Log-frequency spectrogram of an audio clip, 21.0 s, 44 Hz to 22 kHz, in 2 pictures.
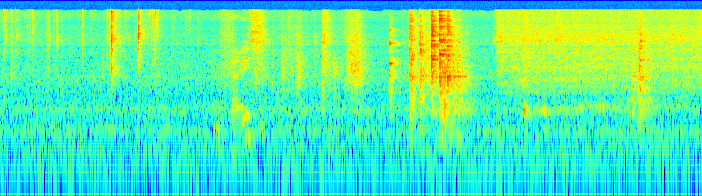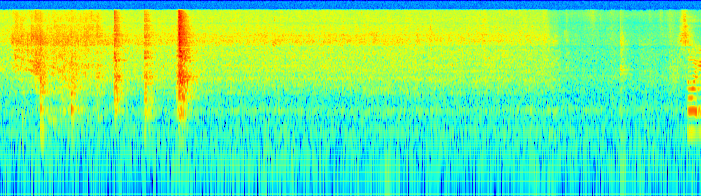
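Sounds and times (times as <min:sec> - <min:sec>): utensils and dishes clattering: 0:05.8 - 0:07.1, 0:09.4 - 0:09.9, 0:10.7 - 0:13.6.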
